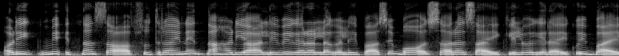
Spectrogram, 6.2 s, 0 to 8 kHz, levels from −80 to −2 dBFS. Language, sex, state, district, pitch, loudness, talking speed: Bajjika, female, Bihar, Vaishali, 255 Hz, -13 LUFS, 210 wpm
